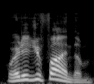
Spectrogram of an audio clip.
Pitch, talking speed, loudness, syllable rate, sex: 165 Hz, 315 wpm, -17 LUFS, 7.4 syllables/s, male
